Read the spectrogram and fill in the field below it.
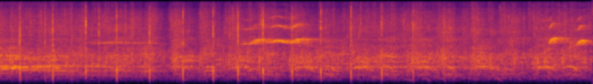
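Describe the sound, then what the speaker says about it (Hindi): A studio audience at a Pakistani cricket talk show claps in dense, steady applause that keeps going for several seconds, with brief voices mixed in. "सबसे पहले तालियां होनी चाहिए"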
